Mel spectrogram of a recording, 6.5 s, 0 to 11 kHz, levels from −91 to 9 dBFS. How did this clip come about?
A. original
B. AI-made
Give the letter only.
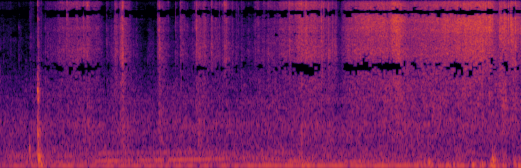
A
